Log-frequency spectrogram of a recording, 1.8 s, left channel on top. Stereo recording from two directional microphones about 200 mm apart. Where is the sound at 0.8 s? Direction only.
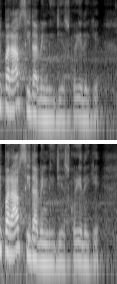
75° right (ahead or behind).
